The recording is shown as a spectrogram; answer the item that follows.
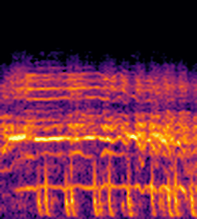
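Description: A fiery, unbroken three-year-old stallion whinnies in one long, loud call. The call carries a rapid, shaking quiver of pulses and keeps a high, strained tone from start to end.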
